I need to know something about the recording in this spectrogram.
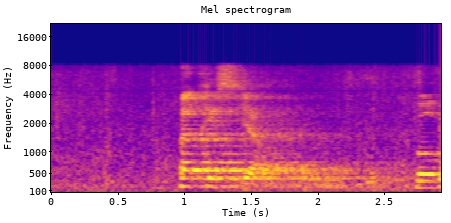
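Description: A boy speaks into a microphone in a large echoing hall.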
